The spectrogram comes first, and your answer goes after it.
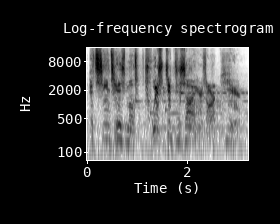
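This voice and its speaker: An actor playing a mischievous, mocking onlooker in a video game, with a sardonic, theatrical, gloating delivery. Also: male voice, fairly high pitch, very animated, slow, gravelly, music in the background, full character voice. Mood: sardonic, musing. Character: mischievous, mocking intruder commenting inside someone's mind.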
